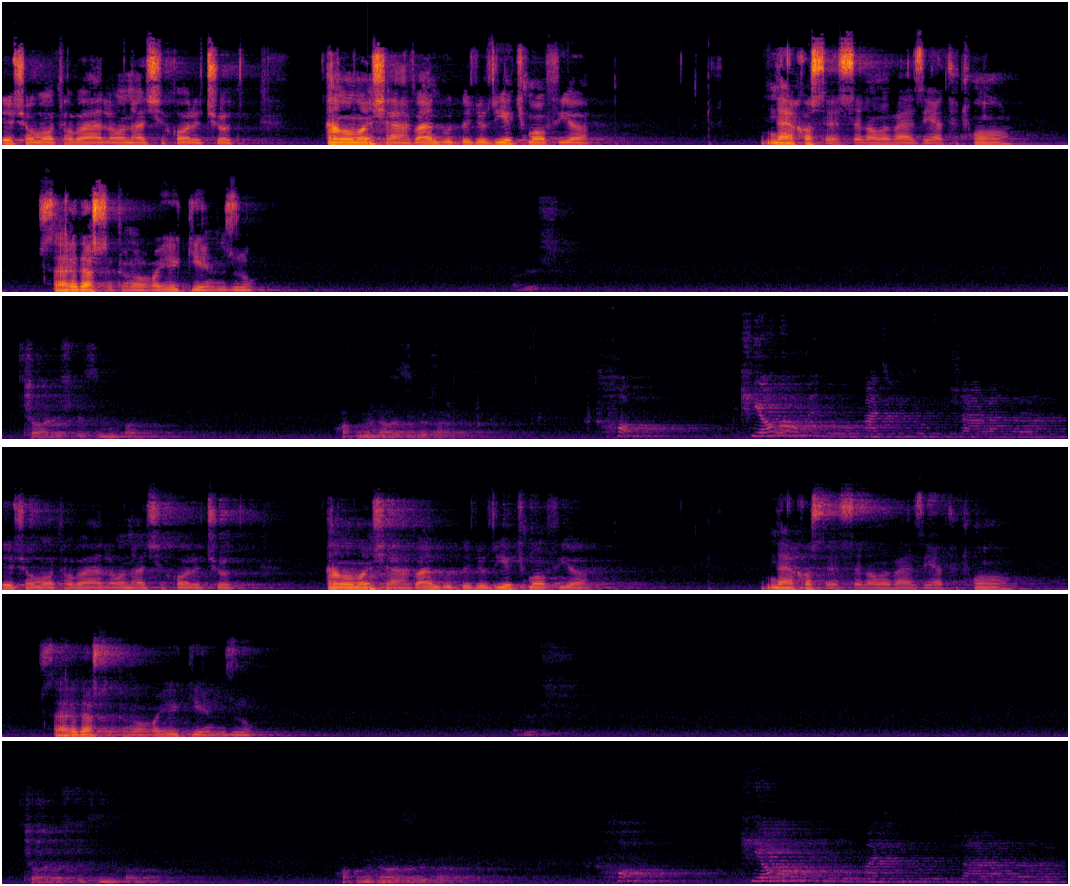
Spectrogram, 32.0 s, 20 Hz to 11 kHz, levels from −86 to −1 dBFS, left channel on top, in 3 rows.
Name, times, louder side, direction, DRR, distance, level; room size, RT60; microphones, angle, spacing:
voice 1, 0.0-2.3 3.2-5.9 7.6-10.1 11.0-13.2, left 7 dB, 70° left, 19 dB, 0.4 m, -29 dB
voice 2, 15.8-16.2 21.5-22.8 24.6-25.8, equal, 30° left, -4 dB, 1.9 m, -47 dB
voice 3, 27.3-27.6 28.7-31.8, left 2 dB, 55° left, -3 dB, 5.6 m, -51 dB
24.0 x 20.5 x 6.3 m, 2.6 s
head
